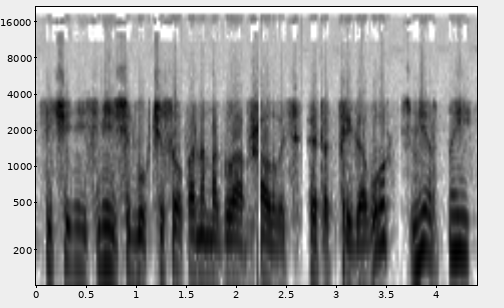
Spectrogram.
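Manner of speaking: usual speaking voice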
